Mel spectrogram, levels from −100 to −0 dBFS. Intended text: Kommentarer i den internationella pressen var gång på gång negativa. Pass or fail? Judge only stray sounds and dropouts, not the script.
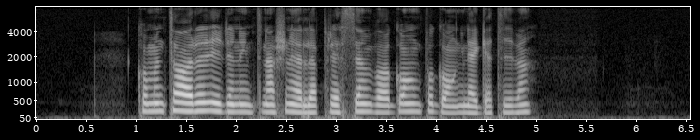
pass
